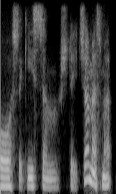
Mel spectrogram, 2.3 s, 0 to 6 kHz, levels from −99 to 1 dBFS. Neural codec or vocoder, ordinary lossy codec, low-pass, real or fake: codec, 16 kHz, 0.5 kbps, X-Codec, WavLM features, trained on Multilingual LibriSpeech; Opus, 24 kbps; 5.4 kHz; fake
